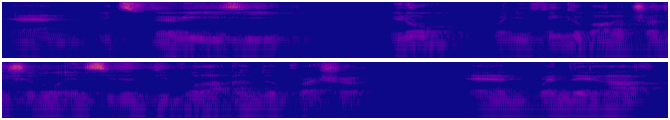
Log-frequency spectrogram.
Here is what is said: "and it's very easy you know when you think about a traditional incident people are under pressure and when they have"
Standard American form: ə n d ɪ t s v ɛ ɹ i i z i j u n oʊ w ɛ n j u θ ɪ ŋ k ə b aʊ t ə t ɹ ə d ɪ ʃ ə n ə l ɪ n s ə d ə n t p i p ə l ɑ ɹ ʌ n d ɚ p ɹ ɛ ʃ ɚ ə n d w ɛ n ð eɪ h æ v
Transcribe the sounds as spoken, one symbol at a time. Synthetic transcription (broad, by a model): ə n ɪ t s v ɛ ɹ i i z i j u n oʊ w ɛ n j u θ ɪ ŋ k ə b aʊ t ə t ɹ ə d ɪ ʃ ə n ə l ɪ n s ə d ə n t p i p ə l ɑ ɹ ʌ n d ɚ p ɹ ɛ ʃ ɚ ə n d w ɛ n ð eɪ h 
